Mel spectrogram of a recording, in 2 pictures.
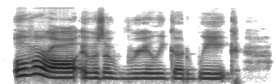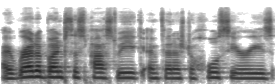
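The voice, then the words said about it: Scratchy voice from a cold. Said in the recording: “I also woke up with a cold and I'm slowly getting over that, so that's why my voice is a bit scratchy”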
